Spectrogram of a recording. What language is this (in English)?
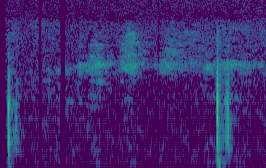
Bangla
